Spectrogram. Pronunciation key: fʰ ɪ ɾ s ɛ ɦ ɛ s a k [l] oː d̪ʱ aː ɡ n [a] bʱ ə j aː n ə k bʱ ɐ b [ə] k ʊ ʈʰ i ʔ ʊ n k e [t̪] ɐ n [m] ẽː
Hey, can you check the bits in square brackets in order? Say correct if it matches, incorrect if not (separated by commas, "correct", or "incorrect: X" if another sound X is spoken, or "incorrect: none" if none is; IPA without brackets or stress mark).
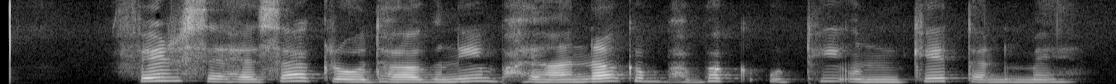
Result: incorrect: ɾ, incorrect: i, correct, correct, correct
